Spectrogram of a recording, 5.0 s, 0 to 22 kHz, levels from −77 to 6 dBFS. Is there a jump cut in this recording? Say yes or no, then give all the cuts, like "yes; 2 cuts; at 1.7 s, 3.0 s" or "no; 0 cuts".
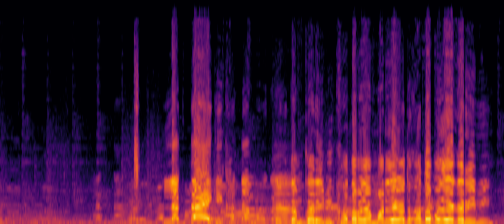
no; 0 cuts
